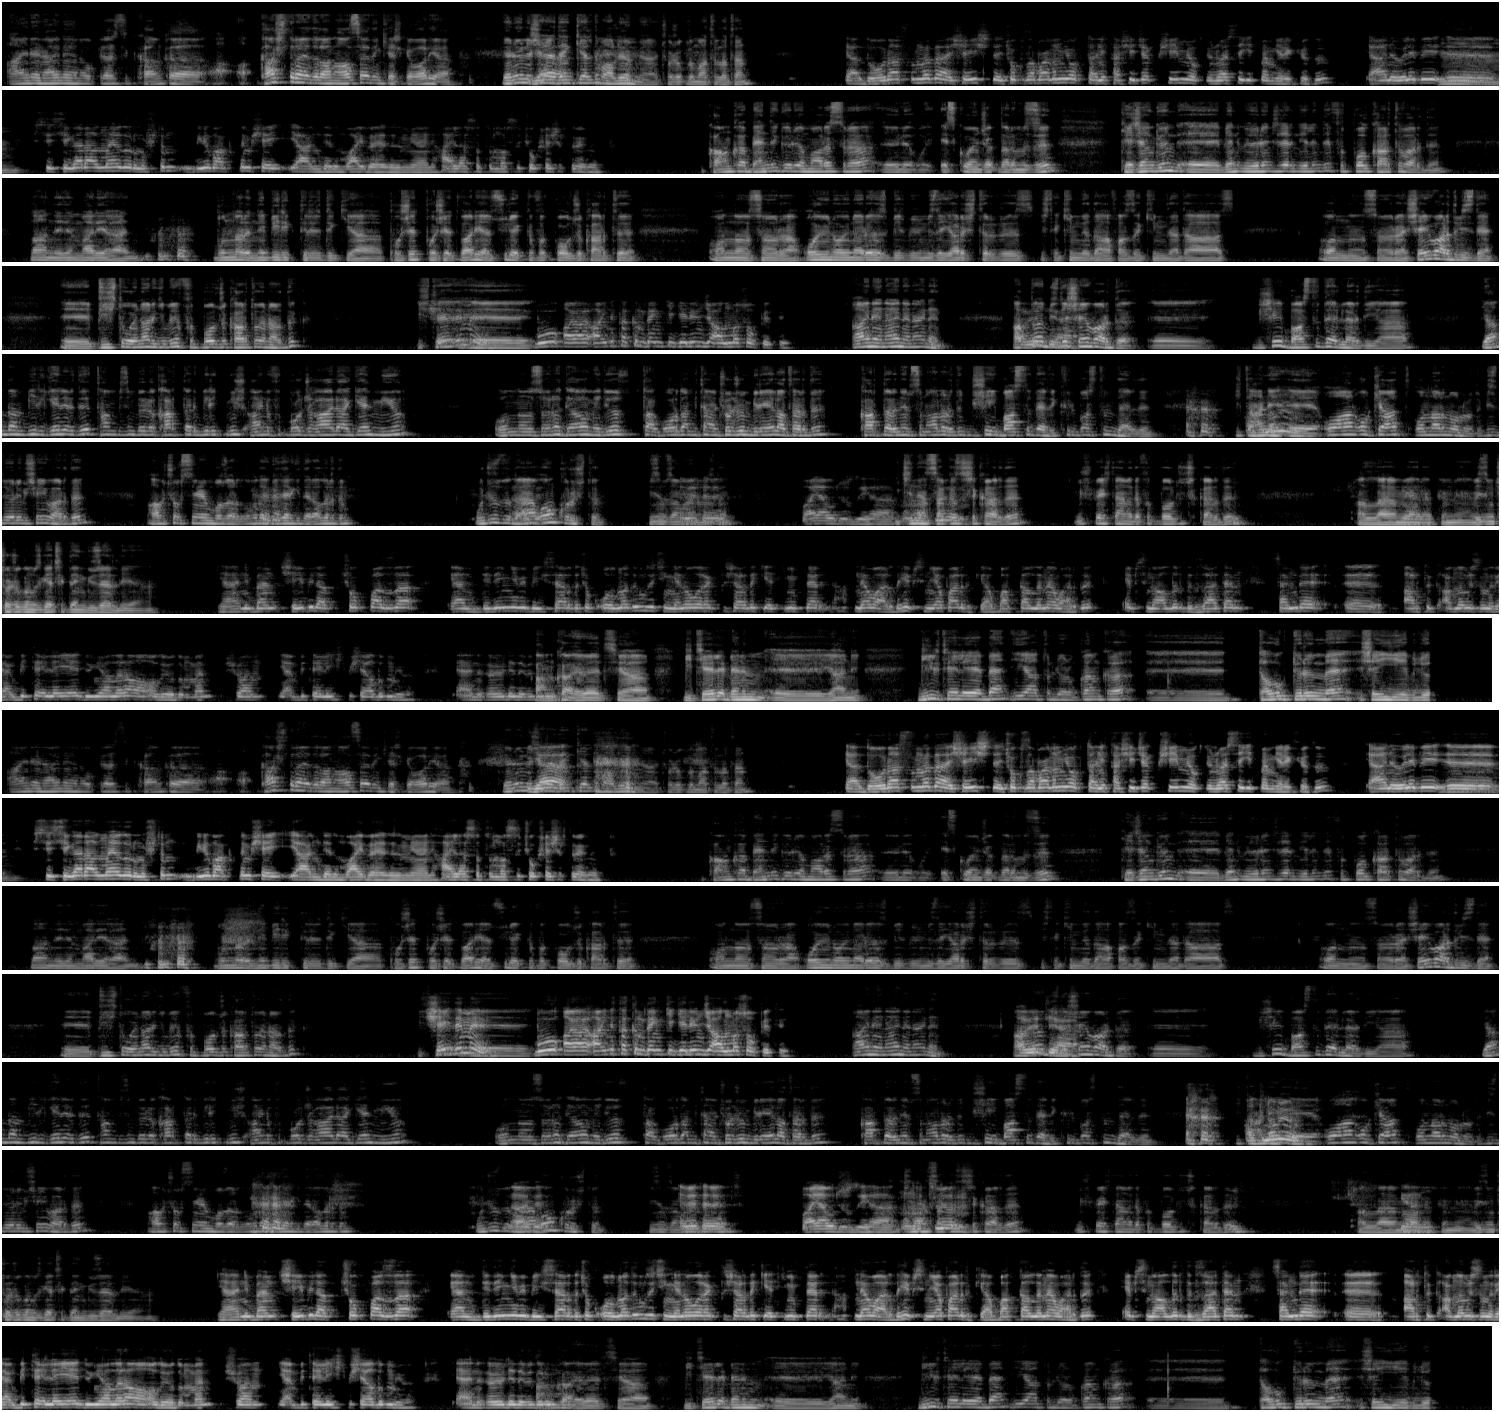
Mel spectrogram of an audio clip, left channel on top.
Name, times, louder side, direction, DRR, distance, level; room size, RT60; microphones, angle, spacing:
voice 1, 0.0-4.5 5.0-7.5 14.4-15.1 22.0-29.4 30.2-31.4 32.1-42.2 43.1-48.0 49.1-50.3 53.4-54.4 54.8-57.0 57.4-59.0 59.7-64.0 64.8-71.4 72.3-75.8 76.3-78.4 79.6-80.9 81.3-82.2 83.8-85.1 85.6-87.3 88.4-91.4 110.1-119.1, left 6 dB, 60° left, 0.3 m, -30 dB
voice 2, 4.9-5.6 5.9-6.3 8.4-13.3 13.6-15.0 15.3-21.0 31.5-31.9 32.1-32.3 49.2-49.9 50.2-52.8 55.1-55.7 71.7-72.9 77.3-77.7 79.9-80.3 81.6-82.2 82.9-84.5 87.1-87.3 88.3-88.4 88.8-89.2 89.8-89.9 92.0-94.0 94.3-100.8 101.0-108.9 109.3-110.5, right 6 dB, 60° right, 0.3 m, -26 dB
3.1 x 2.4 x 3.8 m
head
